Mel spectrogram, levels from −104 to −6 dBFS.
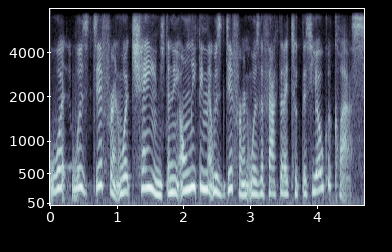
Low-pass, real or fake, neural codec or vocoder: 7.2 kHz; real; none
